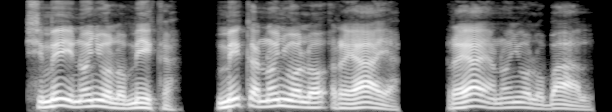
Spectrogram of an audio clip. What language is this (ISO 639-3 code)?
luo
